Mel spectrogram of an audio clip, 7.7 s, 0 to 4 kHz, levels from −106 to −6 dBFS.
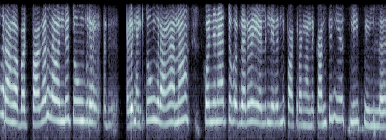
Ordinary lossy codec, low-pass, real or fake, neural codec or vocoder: none; 3.6 kHz; fake; codec, 16 kHz, 8 kbps, FunCodec, trained on Chinese and English, 25 frames a second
